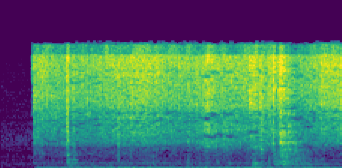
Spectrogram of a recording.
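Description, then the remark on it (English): Speedies meat sizzles loudly on a hot grill, a steady crackling hiss that starts abruptly and continues without pause, with no one speaking. “The sounds of sizzling Speedies. Delicious, nutritious Speedies.”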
